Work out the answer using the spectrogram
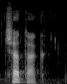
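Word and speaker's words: Çatak: Und jetzt hoffe ich, dass ich den Namen richtig ausspreche, Ilka Csatak. – Ja, Csatak.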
